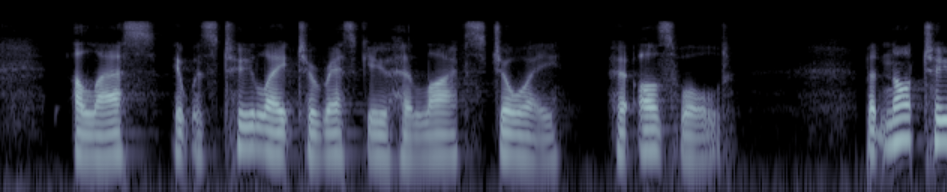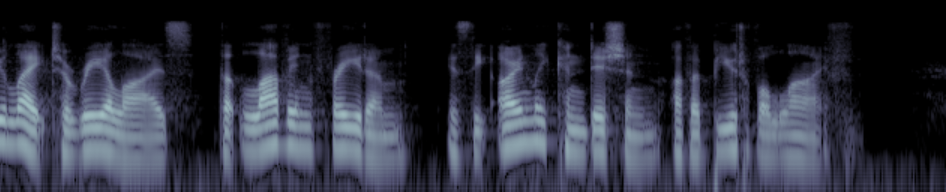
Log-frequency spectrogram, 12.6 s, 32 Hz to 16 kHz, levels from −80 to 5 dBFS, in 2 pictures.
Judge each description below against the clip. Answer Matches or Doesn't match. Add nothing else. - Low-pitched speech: Matches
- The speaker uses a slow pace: Doesn't match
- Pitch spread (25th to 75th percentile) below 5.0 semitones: Matches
